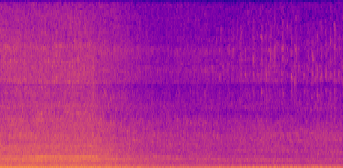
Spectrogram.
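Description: A Harbor Freight Predator V-twin engine runs at full throttle, a steady loud droning roar with a strong low hum that eases slightly partway through and then holds.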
